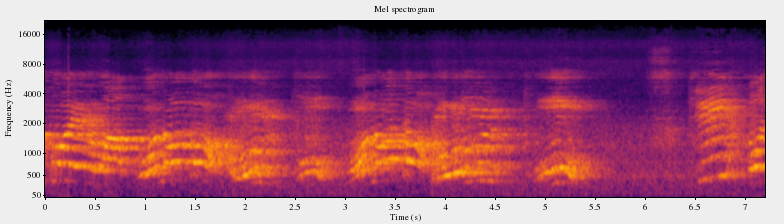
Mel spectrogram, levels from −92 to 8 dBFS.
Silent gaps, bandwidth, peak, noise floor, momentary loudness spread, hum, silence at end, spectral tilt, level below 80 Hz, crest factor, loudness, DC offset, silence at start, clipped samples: none; 16.5 kHz; 0 dBFS; -37 dBFS; 13 LU; none; 0 s; -0.5 dB/octave; -60 dBFS; 14 dB; -13 LUFS; under 0.1%; 0 s; under 0.1%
